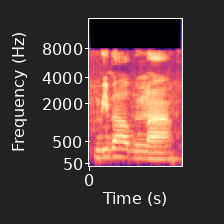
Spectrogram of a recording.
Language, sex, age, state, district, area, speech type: Bengali, male, 18-30, West Bengal, Bankura, urban, spontaneous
